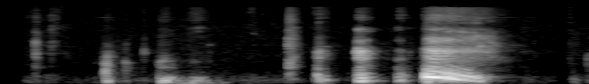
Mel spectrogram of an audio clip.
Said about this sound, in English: And I'm going to take a sip of water before we do that.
